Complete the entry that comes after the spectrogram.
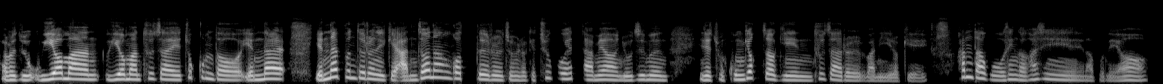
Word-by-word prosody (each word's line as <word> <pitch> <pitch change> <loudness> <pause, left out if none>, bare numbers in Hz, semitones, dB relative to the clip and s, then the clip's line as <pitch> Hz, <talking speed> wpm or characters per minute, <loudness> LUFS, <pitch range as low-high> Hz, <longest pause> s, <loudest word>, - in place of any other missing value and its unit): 아무래도 205 0 +1
위험한, 240 0 +7
위험한 235 +1 +4
투자에 230 -3 0
쪼끔 295 +2 -6
더 205 -4 +1
옛날, 250 +5 +5 0.3
옛날 250 +11 +5
분들은 290 -7 -1
이렇게 210 -2 -1
안전한 310 +8 +2
것들을 235 -7 -1
좀 195 +1 -7
이렇게 190 0 -10
추구했다면 220 -6 -3
요즘은 205 +1 -2 0.3
이제 200 -1 0
좀 205 - -11
공격적인 220 -6 -2
투자를 200 -7 -5
많이 - - -10
이렇게 - - -14 0.3
한다고 280 -12 -2
생각하시나 220 -2 -7
보네요. 195 0 -9
220 Hz, 360 characters per minute, -20 LUFS, 200-255 Hz, 0.3 s, 위험한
